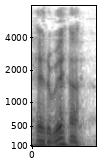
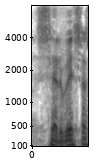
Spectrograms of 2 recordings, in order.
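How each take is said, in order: First: The consonant before the last vowel is throaty. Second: The consonant before the last vowel is hissing.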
